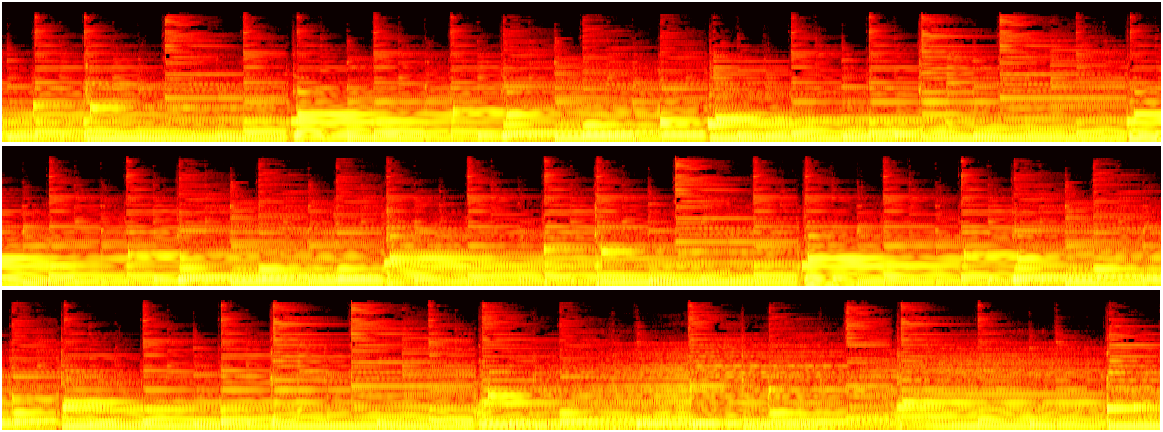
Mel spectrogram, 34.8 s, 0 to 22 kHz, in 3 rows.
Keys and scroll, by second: 9.3-10.1 ctrl+space, 21.9-23.2 ctrl+space, 25.1 p, 31.4-31.8 ctrl+space, 32.3 ctrl+space, 33.2 space, 33.4 space.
